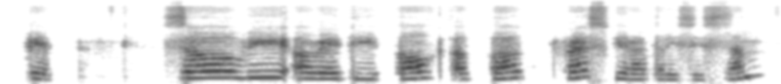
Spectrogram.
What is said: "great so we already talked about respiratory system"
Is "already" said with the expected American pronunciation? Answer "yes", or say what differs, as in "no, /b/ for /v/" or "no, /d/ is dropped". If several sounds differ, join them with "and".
yes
